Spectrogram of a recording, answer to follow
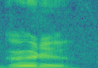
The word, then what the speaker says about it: guru: Jupiter is the guru, but it's more so pronounced guru. Guru. I'm trying to get the pronunciation proper. Guru. It's like the R, you do a duh, like guru. Because the R in the Sanskrit, there's a duh.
